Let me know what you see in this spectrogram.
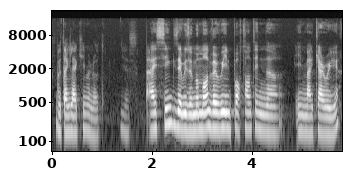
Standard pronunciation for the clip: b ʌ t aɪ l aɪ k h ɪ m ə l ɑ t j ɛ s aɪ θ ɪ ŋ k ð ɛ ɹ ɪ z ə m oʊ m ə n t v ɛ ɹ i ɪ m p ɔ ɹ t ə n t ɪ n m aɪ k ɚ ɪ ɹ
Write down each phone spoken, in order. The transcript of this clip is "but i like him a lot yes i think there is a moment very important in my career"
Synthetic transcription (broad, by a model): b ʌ t aɪ l aɪ k h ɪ m ə l ɑ t j ɛ s aɪ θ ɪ ŋ k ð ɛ w ɪ z ə m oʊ m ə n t v ɛ ɹ i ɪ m p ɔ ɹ t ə n t ɪ n m aɪ k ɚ ɹ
